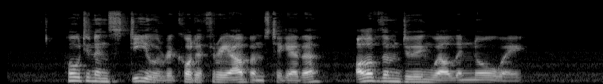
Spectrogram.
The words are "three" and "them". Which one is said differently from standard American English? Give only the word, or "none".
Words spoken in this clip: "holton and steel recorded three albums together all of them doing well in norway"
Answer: none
